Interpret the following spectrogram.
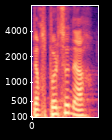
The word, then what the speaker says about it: Polsenaere: Donc il y a un E, mais il ne se prononce pas, c'est Polsonard.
